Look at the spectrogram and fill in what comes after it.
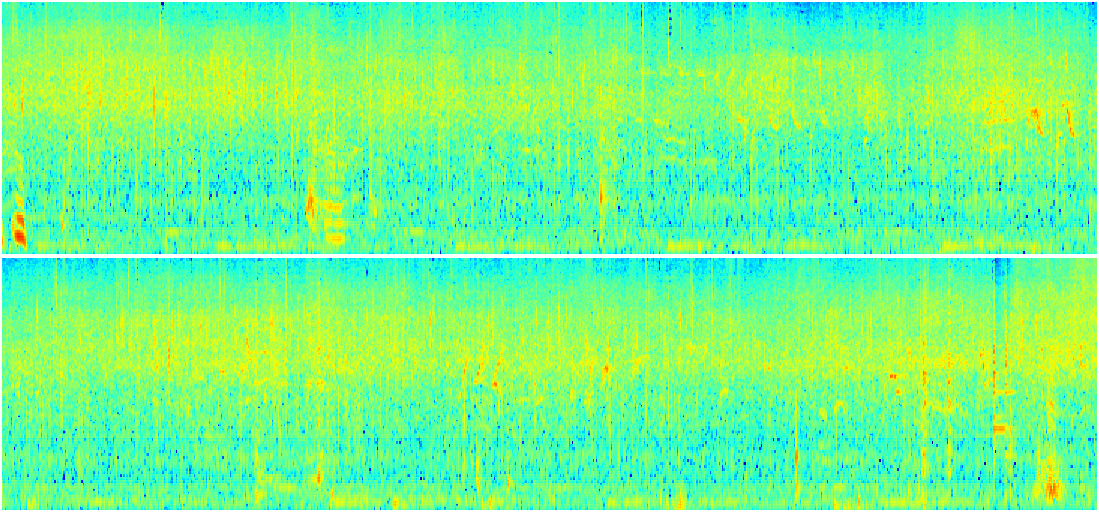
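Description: Garlic paste, onion and chili powder frying in hot oil in a metal karahi over a wood fire, with a steady sizzle: the spice base of a fish curry being fried. A few sharp clinks of a metal ladle against the pan, one near the end as the mix is stirred.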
